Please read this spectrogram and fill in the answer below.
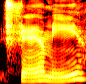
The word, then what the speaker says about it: chamois: I'm happy I looked up how to say that, because it's spelled chamois, and I had about 4 different ways of saying it. – Chamois. – And chamois was none of them.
